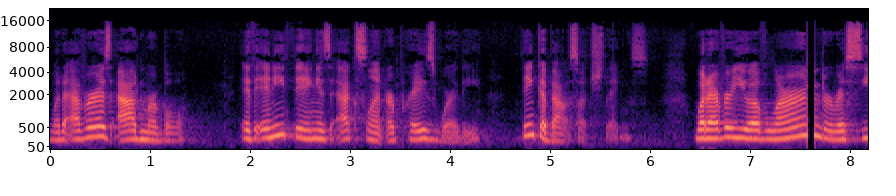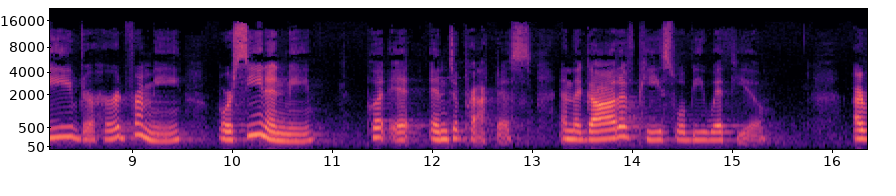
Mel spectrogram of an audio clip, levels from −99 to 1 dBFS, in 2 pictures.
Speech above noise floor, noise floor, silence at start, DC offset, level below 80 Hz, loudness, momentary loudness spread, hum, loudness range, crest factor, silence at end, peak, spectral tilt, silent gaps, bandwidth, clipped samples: 37 dB; -65 dBFS; 0 s; under 0.1%; -80 dBFS; -29 LUFS; 20 LU; none; 6 LU; 24 dB; 0 s; -6 dBFS; -4 dB/octave; none; 16 kHz; under 0.1%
